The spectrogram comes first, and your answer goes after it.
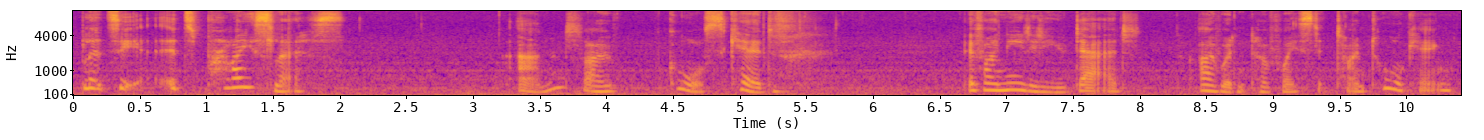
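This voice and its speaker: A British-accented woman playing a smug, manipulative evil magician in a scripted audio roleplay, teasing and taunting with deliberate, drawn-out phrasing. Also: fairly high pitch, animated, vocal fry, a little mellow, a little hiss or hum, full character voice. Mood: teasing, amused.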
